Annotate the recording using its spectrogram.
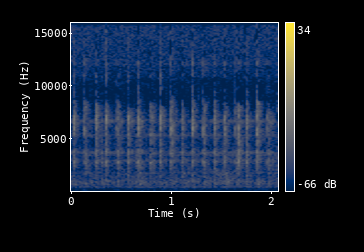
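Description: Near silence: faint room tone with a light, fast, even ticking.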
